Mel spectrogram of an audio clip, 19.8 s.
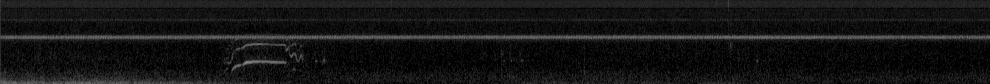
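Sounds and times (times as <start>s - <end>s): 
gusty wind: 0.0s - 4.5s
high-pitched insect hum: 2.6s - 19.7s
coyote howling: 4.5s - 6.2s.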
